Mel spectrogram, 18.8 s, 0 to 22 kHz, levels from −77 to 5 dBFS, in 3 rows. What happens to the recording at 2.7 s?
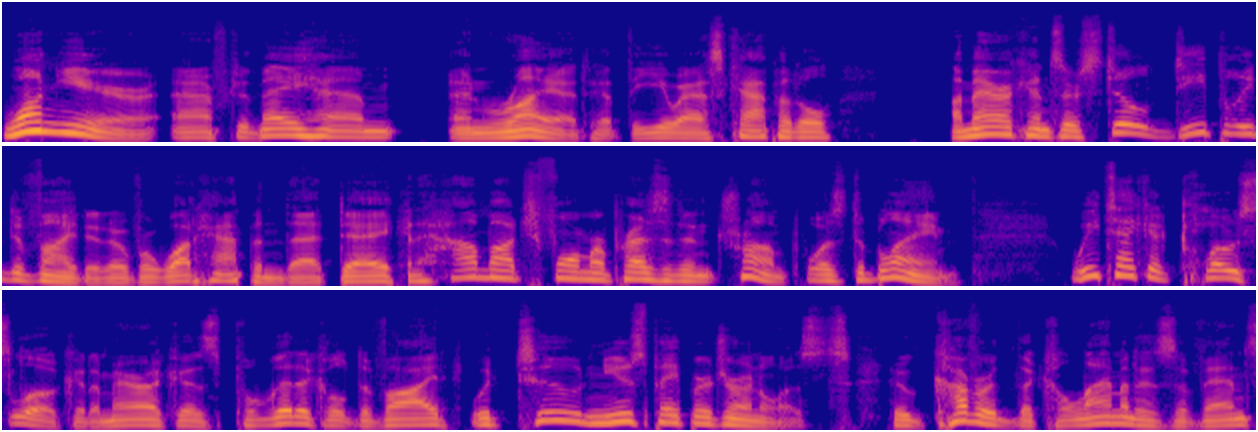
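Nothing goes wrong at 2.7 s; the speech runs on cleanly through that moment with no dropout, click or distortion.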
